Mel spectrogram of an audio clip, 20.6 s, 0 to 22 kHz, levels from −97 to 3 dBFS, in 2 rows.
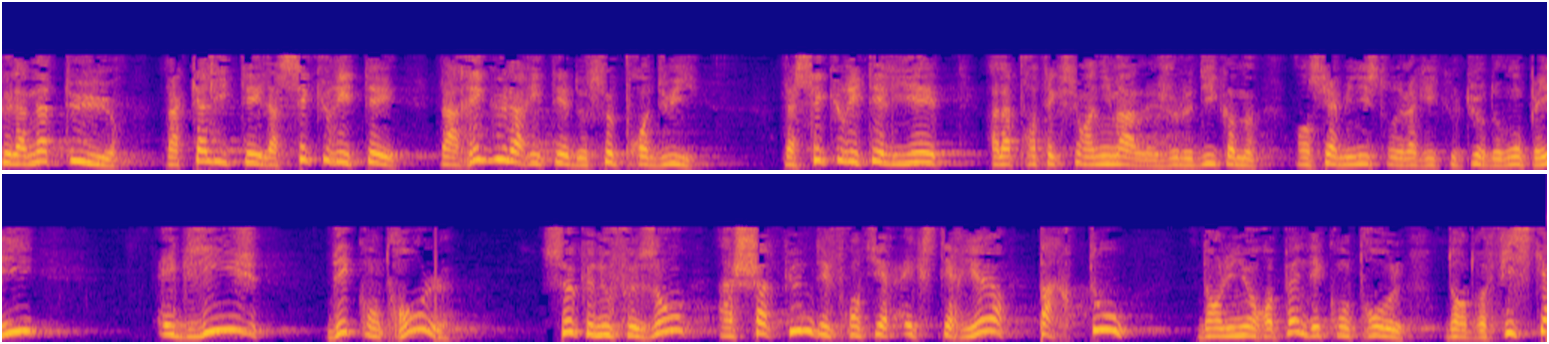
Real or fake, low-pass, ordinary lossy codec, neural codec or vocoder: real; 7.2 kHz; MP3, 24 kbps; none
